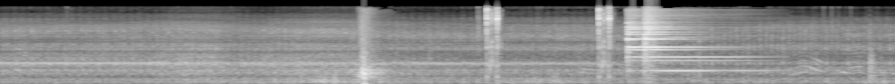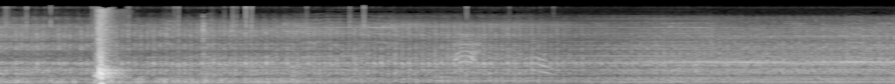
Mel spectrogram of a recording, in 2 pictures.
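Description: A wheel loader's diesel engine runs.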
